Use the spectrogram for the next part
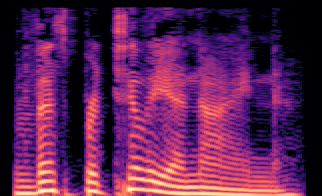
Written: vespertilionine

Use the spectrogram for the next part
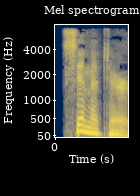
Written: simitar

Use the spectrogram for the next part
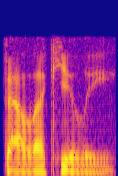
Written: valleculae

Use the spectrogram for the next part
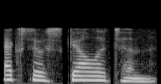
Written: exoskeleton

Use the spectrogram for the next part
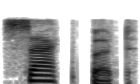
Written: sackbut

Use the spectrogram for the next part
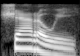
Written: shadowy

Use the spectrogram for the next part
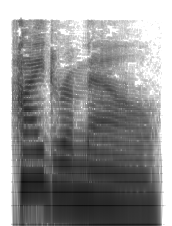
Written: hydromel

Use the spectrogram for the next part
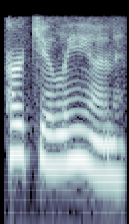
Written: Herculean

